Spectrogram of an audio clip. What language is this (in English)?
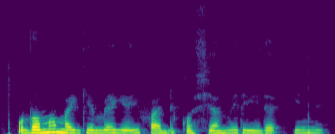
Kikuyu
